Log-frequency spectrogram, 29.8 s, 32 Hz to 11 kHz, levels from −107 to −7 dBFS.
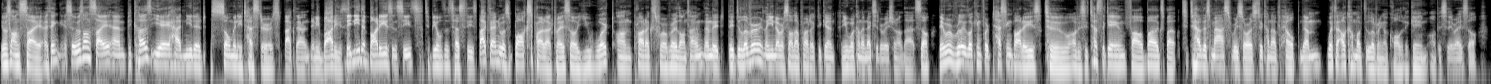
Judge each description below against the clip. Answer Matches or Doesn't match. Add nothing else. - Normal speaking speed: Doesn't match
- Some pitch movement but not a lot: Matches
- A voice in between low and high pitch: Doesn't match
